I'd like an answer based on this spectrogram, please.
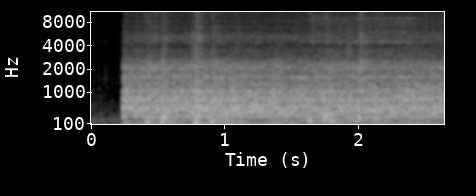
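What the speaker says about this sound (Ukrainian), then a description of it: "Коли стомлений потяг нарешті підсунув до станції, повітря заповнила симфонія суто вокзальних звуків: вереск свистка, скрипіння гальм" A train rolls into a station, its sound cutting in abruptly and then holding as a loud, continuous rumble with rhythmic clickety-clack from the wheels on the rails, heard close and alone.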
